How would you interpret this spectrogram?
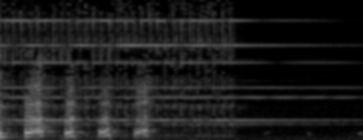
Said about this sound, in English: Just, whose phone is ringing? Okay.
